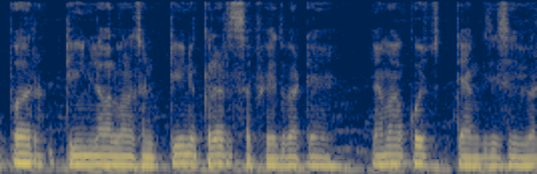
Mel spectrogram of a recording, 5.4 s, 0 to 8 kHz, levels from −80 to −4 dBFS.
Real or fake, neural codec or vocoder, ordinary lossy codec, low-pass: real; none; none; none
